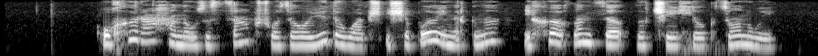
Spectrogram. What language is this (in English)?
Abkhazian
